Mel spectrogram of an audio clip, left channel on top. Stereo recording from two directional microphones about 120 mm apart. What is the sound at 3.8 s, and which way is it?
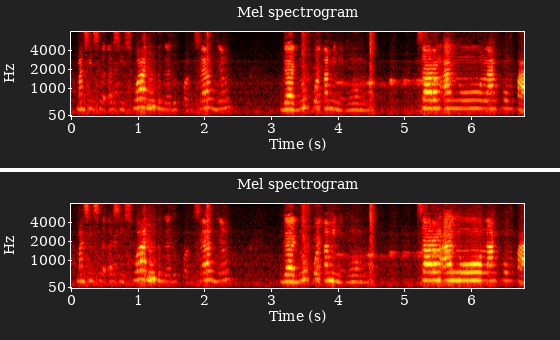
Speech, 10° right (ahead or behind).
